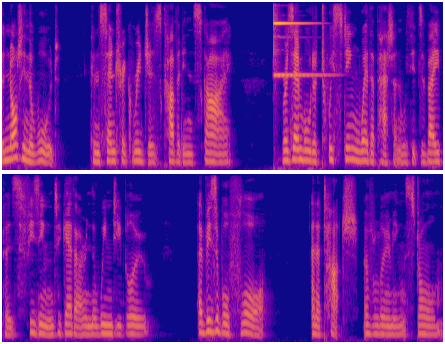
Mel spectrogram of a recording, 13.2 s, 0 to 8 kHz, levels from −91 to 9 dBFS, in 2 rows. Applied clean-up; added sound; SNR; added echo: classical method log-MMSE.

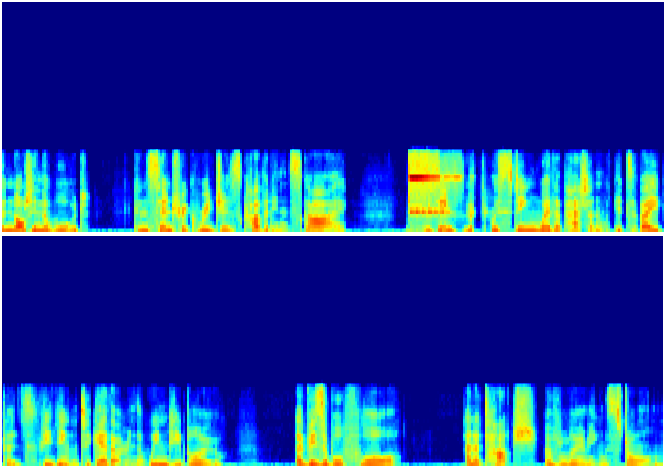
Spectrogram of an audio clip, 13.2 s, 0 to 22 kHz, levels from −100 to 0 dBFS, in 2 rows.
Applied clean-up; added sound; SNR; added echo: neural diffusion model UNIVERSE++.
